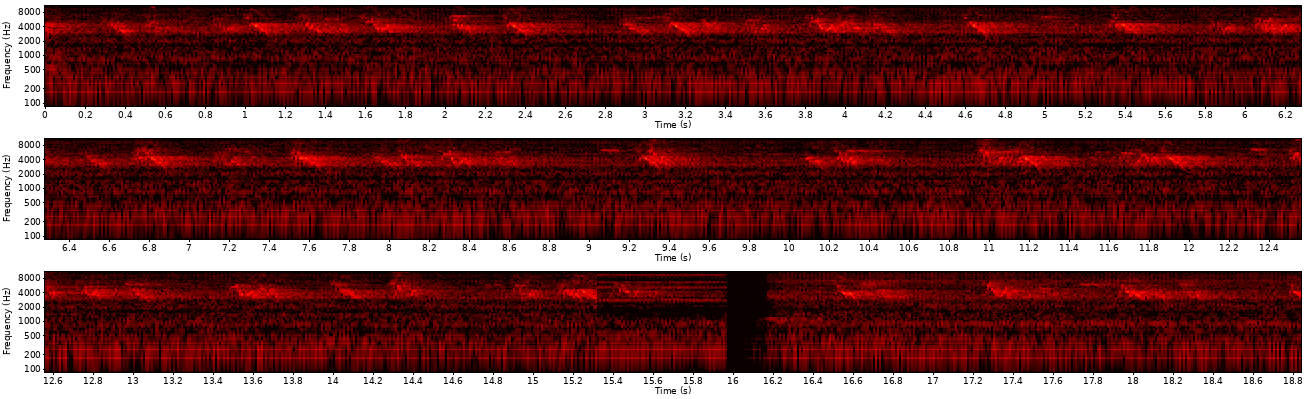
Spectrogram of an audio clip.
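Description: Faint, steady bird chirping: short high chirps two or three times a second. It drops out for a moment about sixteen seconds in.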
